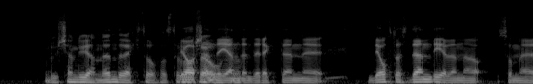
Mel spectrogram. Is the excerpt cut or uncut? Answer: uncut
